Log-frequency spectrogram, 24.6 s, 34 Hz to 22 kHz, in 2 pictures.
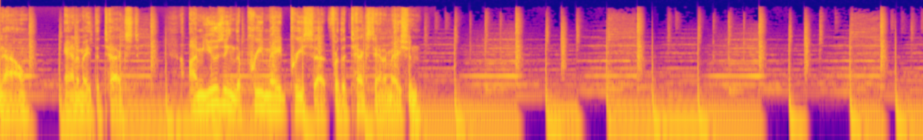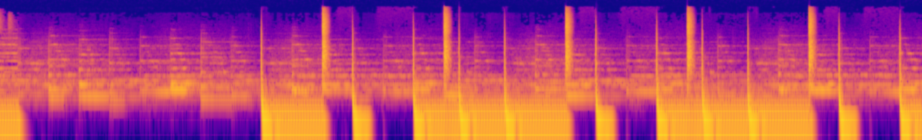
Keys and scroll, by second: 5.9-7.2 typing, 21.7 space, 24.0 space.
